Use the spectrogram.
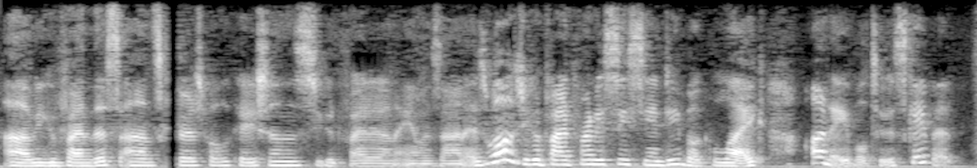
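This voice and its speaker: A woman poet with a husky, gravelly voice, reading her work theatrically. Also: lowish voice, expressive, quick pace. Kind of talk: dramatic poetry reading with casual asides.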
